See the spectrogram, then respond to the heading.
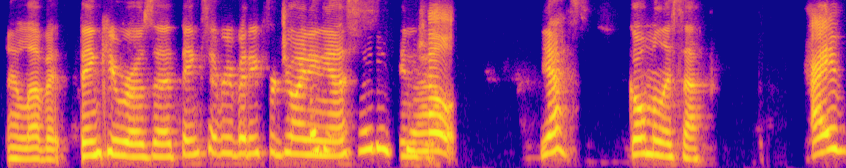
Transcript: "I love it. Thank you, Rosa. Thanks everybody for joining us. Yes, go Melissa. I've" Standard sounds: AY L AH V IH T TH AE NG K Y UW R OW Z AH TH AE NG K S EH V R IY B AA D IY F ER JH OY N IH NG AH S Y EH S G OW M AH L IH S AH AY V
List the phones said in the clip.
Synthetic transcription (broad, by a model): AY L AH V IH T TH AE NG K Y UW R OW Z AH TH AE NG K S EH V R IY B AA D IY F ER JH OY N IH NG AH S Y EH S G OW M AH L IH S AH AY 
